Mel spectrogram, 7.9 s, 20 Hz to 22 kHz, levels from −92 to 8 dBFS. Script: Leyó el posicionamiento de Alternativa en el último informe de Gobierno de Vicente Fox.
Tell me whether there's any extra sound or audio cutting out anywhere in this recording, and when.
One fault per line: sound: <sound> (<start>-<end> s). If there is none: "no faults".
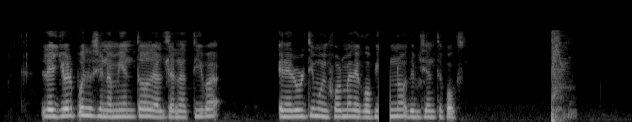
sound: dropout (4.7-4.9 s)
sound: thud (6.9-7.2 s)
